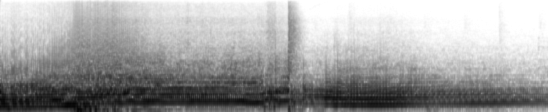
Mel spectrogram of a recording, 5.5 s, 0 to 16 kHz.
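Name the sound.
330 horsepower Ford Focus TDCI track car driving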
